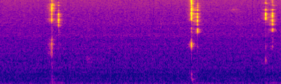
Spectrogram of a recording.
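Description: Computer mouse clicking: three quick pairs of clicks, about a second in, about three seconds in and at the very end, with near silence between them.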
